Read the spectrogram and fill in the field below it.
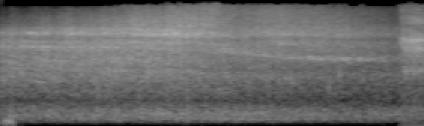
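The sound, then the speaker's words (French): A steady, loud airplane engine roar fills the moment, a broad continuous whoosh with a faint high whine, holding even before briefly shifting near the end. No one speaks. “alors prends tes lunettes de soleil, ta chemise d'été, un petit cocktail avec modération et embarquons dans l'avion de cet épisode.”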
